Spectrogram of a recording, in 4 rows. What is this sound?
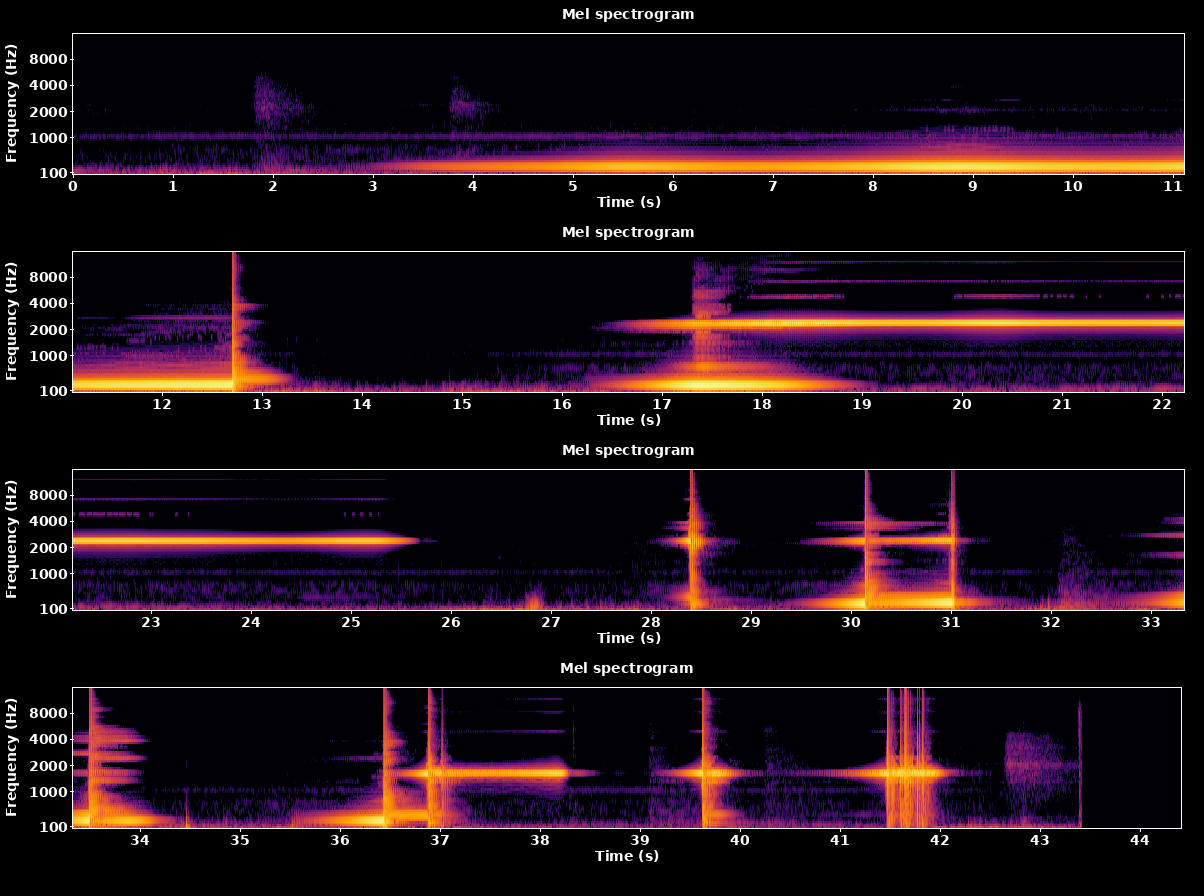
Microphone feedback
Some feedback with shure SM58 and the JamVox monitor
Acoples generados con un Shure SM58 y el monitor de JamVox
